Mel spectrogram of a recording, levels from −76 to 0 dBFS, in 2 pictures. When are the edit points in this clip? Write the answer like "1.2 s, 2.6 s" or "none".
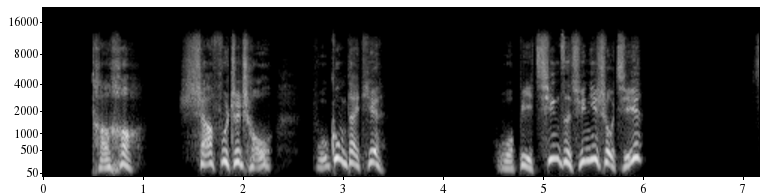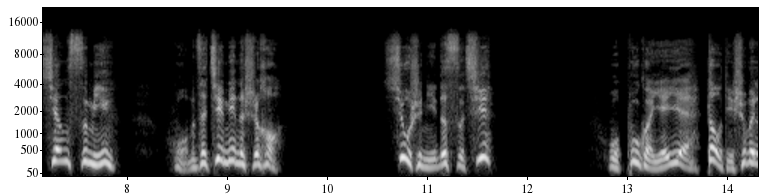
none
